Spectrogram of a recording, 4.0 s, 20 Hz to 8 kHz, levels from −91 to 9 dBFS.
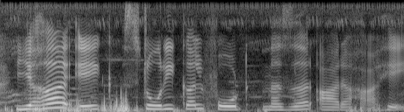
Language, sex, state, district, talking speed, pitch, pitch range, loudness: Hindi, female, Madhya Pradesh, Dhar, 120 wpm, 260 Hz, 230-285 Hz, -18 LUFS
